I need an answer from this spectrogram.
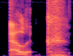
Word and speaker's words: Alex: by Alec like it's it's spelled Alex but you pronounce it like elk what if the lawyer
